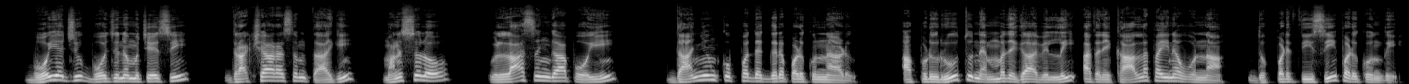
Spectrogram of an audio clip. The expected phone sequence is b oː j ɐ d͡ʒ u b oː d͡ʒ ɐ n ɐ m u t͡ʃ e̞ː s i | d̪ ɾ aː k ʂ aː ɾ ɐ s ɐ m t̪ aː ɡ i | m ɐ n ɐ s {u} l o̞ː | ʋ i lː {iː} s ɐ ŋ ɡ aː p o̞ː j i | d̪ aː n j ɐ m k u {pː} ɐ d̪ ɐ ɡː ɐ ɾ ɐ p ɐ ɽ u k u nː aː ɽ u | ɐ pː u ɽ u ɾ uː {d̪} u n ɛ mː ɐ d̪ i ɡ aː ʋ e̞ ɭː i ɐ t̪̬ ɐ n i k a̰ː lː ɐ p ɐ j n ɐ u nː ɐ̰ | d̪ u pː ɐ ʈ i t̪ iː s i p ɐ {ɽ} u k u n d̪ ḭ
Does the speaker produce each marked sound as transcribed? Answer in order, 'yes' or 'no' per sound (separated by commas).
yes, no, yes, no, yes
